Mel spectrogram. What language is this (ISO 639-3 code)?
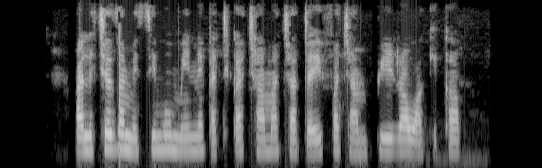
swa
